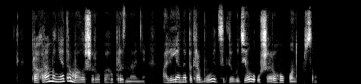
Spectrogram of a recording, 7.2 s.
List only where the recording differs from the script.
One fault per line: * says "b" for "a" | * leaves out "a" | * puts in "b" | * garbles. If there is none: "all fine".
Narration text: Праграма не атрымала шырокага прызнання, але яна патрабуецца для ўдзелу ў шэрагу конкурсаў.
all fine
